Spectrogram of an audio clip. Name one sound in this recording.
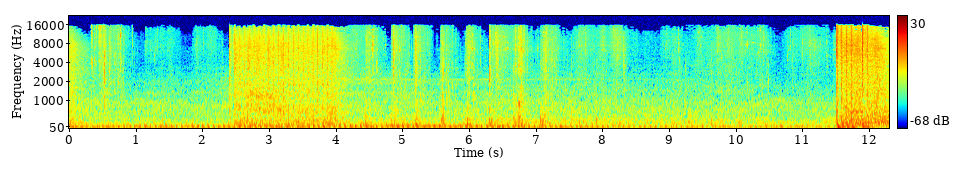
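Footsteps tread quickly on a hard floor.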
